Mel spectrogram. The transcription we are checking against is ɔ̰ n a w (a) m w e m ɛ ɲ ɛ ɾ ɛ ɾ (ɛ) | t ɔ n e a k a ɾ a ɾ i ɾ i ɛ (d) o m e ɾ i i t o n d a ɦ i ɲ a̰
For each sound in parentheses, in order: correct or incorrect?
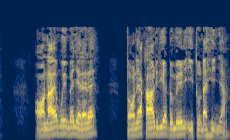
incorrect, correct, correct

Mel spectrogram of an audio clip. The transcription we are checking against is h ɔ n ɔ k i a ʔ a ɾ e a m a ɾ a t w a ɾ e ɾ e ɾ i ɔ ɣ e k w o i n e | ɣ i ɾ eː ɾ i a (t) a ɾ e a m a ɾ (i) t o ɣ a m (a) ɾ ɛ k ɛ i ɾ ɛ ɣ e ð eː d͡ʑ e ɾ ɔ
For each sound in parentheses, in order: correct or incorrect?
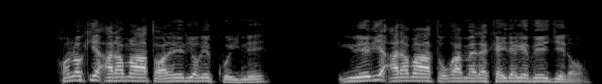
incorrect, incorrect, incorrect

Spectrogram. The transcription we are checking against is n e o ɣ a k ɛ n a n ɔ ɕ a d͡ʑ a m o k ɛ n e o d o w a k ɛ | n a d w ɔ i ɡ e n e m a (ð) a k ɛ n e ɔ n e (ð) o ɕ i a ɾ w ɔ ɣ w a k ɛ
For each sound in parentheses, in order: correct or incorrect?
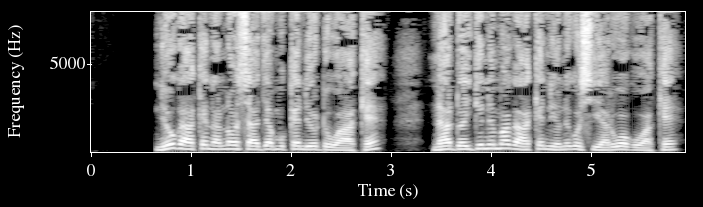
incorrect, incorrect

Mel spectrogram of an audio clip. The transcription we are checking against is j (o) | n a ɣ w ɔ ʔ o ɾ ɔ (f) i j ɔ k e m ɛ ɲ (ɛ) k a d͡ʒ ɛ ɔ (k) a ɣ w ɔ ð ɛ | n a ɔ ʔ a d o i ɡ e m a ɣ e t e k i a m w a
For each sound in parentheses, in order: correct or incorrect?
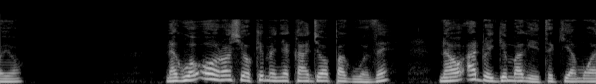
incorrect, incorrect, correct, incorrect

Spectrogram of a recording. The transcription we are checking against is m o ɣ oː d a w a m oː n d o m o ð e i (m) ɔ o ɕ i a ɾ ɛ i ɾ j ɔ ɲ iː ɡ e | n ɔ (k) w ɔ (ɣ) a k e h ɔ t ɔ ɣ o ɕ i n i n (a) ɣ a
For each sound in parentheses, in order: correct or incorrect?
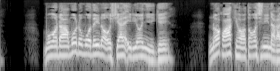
incorrect, correct, correct, correct

